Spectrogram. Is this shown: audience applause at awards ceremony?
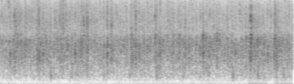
yes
